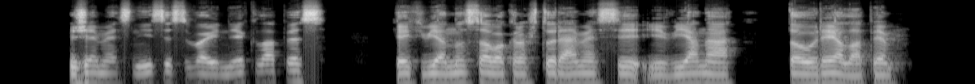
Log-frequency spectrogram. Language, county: Lithuanian, Klaipėda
